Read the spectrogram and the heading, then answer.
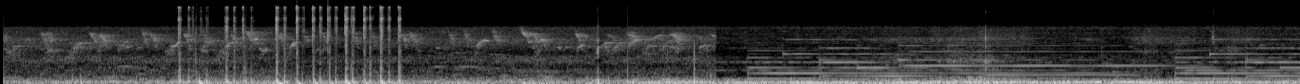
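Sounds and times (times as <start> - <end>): keyboard typing clicks: 1.8 - 4.0.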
